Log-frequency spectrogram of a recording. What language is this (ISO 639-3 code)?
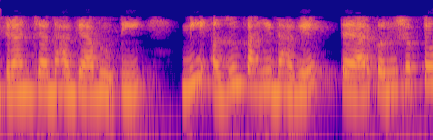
mar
